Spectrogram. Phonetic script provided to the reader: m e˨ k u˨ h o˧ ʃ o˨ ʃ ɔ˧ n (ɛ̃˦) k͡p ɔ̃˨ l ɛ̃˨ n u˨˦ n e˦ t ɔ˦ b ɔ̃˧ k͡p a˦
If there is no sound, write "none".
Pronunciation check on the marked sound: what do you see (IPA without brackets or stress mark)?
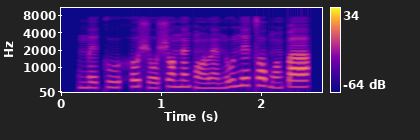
ɛ̃˧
